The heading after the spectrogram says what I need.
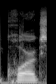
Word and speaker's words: quark: The quark meaning for one thing. The cry of the gull was clearly intended to rhyme with mark as well as bark.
